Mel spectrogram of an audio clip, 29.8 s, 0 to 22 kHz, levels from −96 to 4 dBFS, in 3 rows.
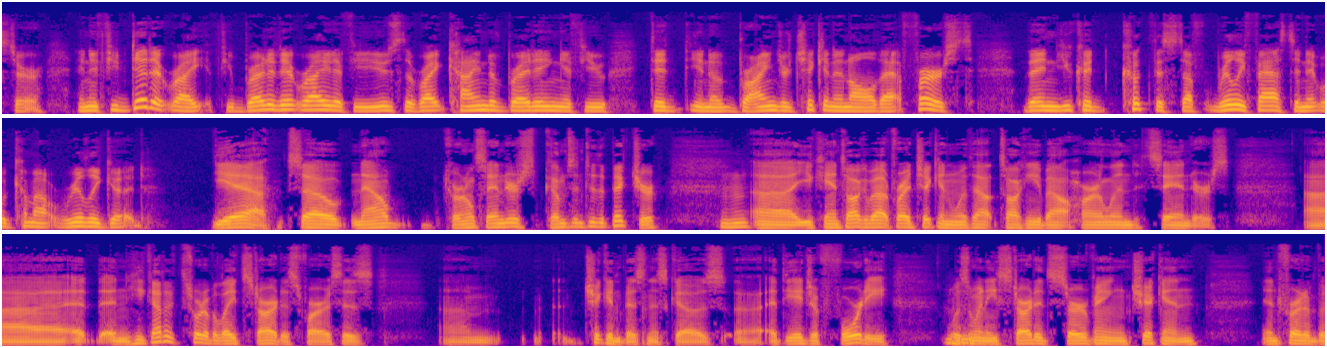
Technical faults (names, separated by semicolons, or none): none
